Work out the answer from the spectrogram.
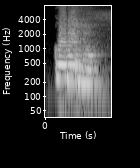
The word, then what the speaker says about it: Gwynedd: Gwyneth. Gwyneth? Gwyneth. So two Gwyneth? D's is a TH. Oh, it's a th? Yeah. Not a th? Gwyneth.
